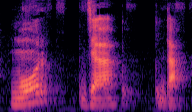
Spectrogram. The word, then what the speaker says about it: মর্যাদা: এটা কি এটা হচ্ছে মর্যাদা নট মর্যাদা মরজাদা আর লাস্টেরটা কি লাস্টেরটা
